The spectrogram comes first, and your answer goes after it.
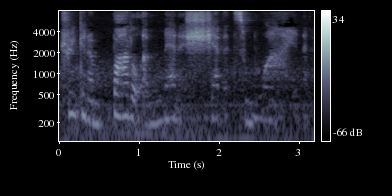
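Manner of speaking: slow, whispered sleazy brag; imitating a hushed phone creep; creepy date's whisper. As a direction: whisper seductively and badly, dragging it out. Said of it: "just like he talked".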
